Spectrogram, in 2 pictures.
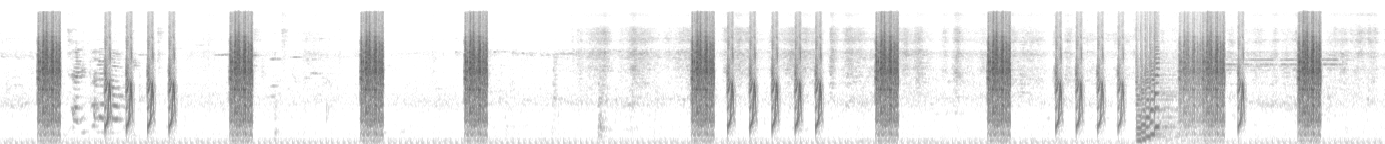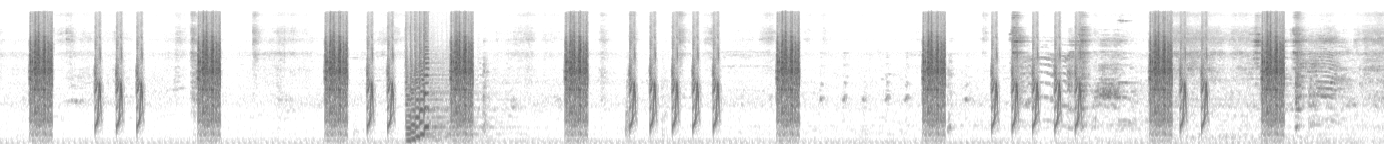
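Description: Game pieces hop across the board with quick, even ticks.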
